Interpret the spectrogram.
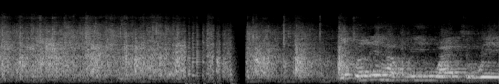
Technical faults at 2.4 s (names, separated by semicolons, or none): repeated packet loss (robotic sound)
